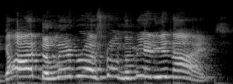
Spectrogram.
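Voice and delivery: high, pleading cry to God; pleading Israelites. Retold or imitated. Preacher voicing Israel begging God, high plea. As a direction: beg God for rescue like the desperate Israelites. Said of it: "They're asking".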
